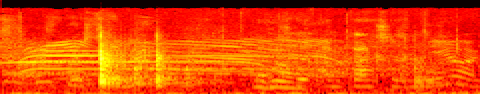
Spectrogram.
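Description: Shouts and high-pitched calls from several players' voices across a playing field during a flag football game, with a sudden loud sound about half a second in.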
